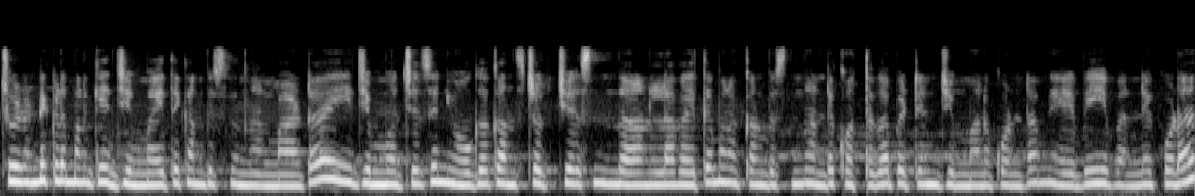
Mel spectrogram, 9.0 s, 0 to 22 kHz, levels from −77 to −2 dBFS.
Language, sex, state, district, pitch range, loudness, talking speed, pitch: Telugu, female, Andhra Pradesh, Chittoor, 250-280 Hz, -16 LUFS, 160 wpm, 265 Hz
